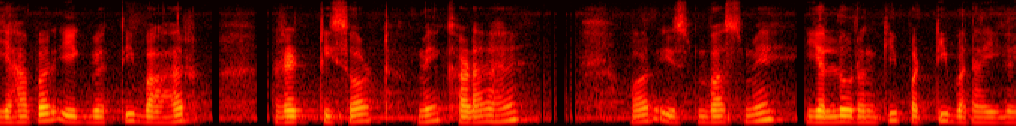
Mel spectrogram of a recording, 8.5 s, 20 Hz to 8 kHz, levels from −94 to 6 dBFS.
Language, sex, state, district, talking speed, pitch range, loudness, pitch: Hindi, male, Bihar, Bhagalpur, 140 wpm, 130-160 Hz, -40 LUFS, 135 Hz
